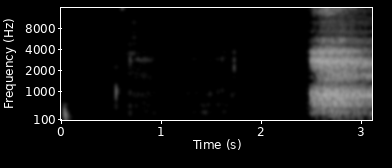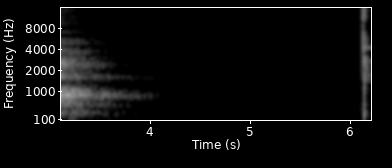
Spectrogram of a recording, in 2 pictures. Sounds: Sigh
